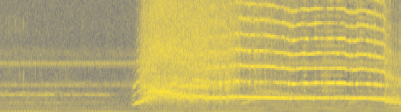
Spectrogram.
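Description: A loud, high-pitched scream breaks in about a second and a half in, rising at first and then held for about two and a half seconds before cutting off. It sounds over a low, droning horror score.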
